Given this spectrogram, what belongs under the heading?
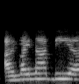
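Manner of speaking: normal talking voice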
